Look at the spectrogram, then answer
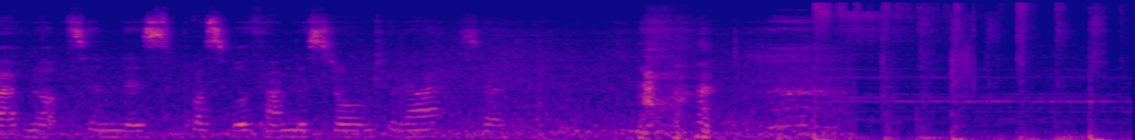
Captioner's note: laughs; exciting music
